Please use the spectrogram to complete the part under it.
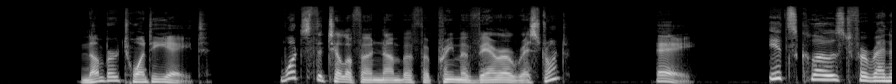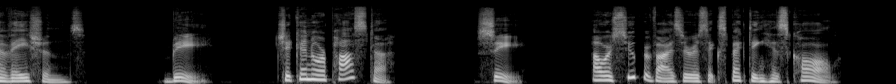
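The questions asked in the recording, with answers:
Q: What's the telephone number for Primavera Restaurant?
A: A: It's closed for renovations.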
